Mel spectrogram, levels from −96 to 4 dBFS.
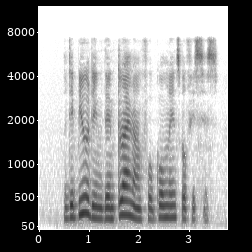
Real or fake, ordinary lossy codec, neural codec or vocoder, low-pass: fake; none; codec, 16 kHz, 0.5 kbps, FunCodec, trained on LibriTTS, 25 frames a second; 7.2 kHz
